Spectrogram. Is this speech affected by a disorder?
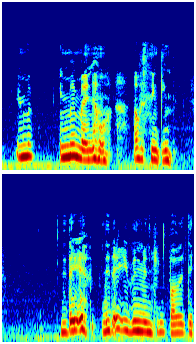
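Yes: cerebral palsy.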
